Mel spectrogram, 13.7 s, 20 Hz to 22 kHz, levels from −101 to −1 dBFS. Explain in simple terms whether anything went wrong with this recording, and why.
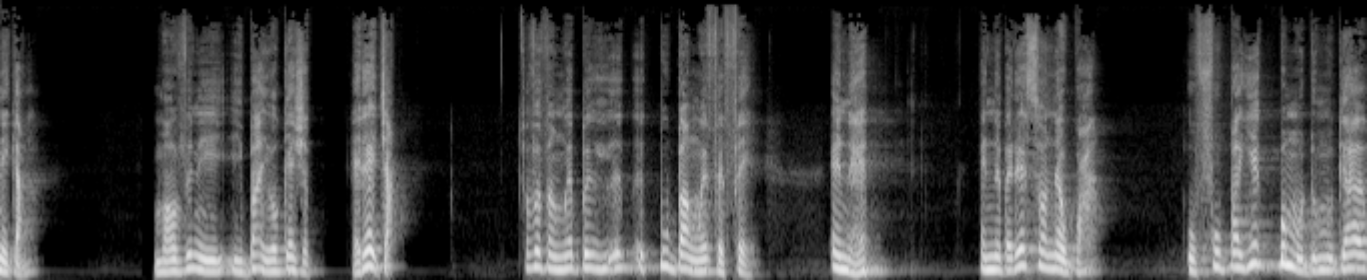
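Something did go wrong, and it runs through the whole speech clip. It has generation loss: it sounds swirly and a bit hollow, and the starts of sounds come out blurred instead of crisp. That's likely from the audio being saved as MP3, opened, and saved as MP3 again around five times. Each save throws away a little more in slightly different places, so the damage piles up into that washed-out, smeary quality.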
